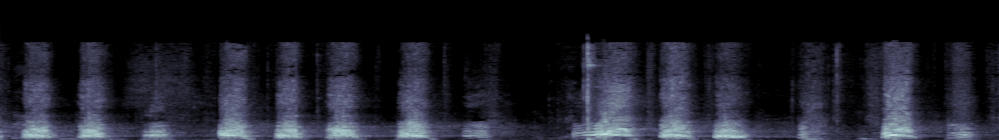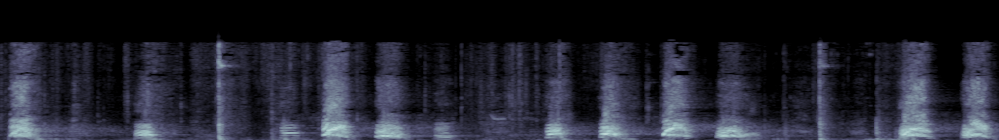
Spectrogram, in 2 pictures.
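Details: Bongo, a female Staffordshire bull terrier cross Rottweiler, barks angrily indoors at a suitcase as its adjustable handle moves; rapid sharp barks in quick bursts, about three per second, with brief pauses and a woman's voice in between.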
